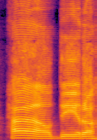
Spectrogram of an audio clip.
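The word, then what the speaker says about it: حاضرة: Tija tijaratan hadirah. Karena tak marbutah ya bunyinya jadi ha dan apapun tandanya semua jadi sukun.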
